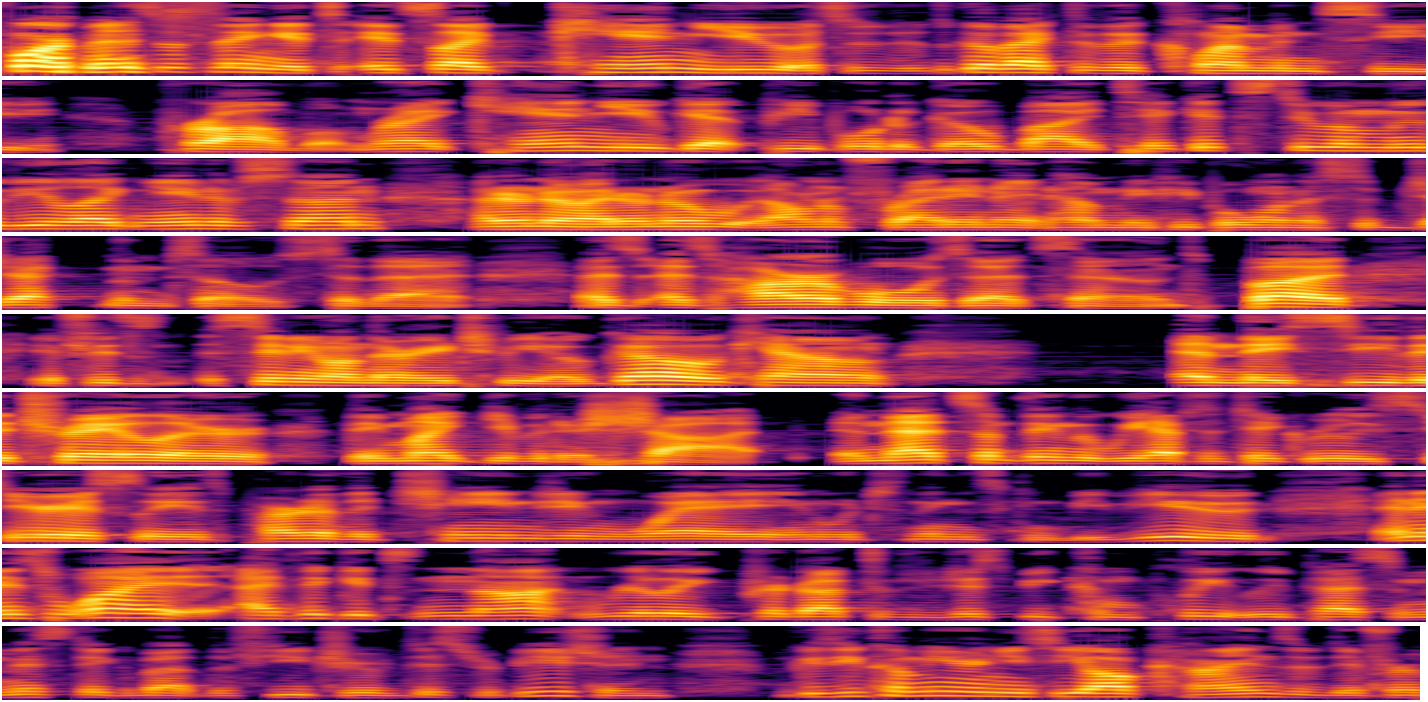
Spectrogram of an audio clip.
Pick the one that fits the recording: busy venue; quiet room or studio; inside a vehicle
busy venue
